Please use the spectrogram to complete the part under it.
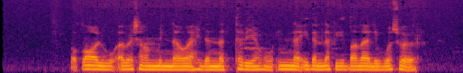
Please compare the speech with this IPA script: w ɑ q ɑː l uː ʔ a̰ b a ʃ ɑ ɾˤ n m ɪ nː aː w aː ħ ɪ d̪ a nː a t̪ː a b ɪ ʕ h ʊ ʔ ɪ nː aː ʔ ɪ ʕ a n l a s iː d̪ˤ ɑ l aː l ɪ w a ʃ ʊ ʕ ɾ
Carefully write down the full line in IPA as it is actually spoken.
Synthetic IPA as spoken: w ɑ q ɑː l uː ʔ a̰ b a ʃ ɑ ɾˤ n m ɪ nː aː w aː ħ ɪ d̪ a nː a t̪ː a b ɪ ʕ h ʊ ʔ ɪ nː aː ʔ ɪ ð a n l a f iː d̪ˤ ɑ l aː l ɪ w a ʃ ʊ ʕ ɾ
